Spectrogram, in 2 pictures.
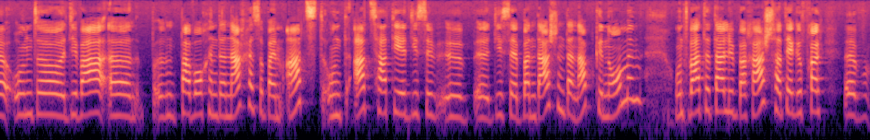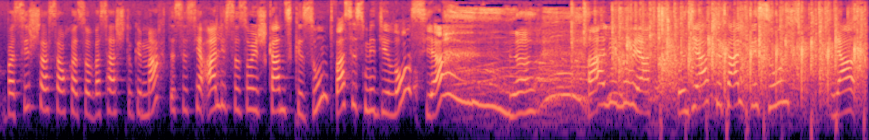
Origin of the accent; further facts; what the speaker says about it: Ukraine; Und das hat ja eine so christliche Gemeinde aus der Ukraine, wo ich herkomme, so organisiert.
